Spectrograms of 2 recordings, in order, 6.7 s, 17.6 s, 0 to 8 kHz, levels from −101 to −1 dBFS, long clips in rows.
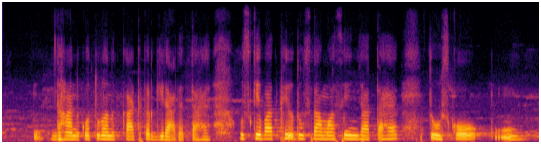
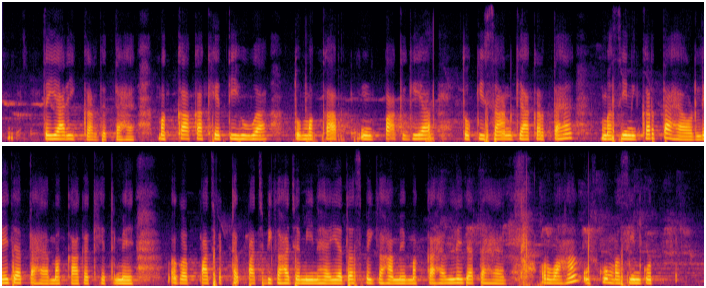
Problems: none marked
